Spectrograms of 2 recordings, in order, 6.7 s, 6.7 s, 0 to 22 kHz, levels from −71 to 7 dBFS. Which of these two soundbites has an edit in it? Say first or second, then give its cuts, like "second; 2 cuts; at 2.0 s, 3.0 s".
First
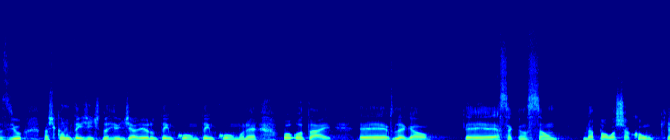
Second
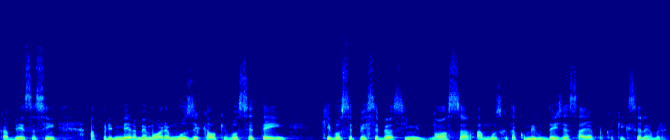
first; 2 cuts; at 2.0 s, 3.9 s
